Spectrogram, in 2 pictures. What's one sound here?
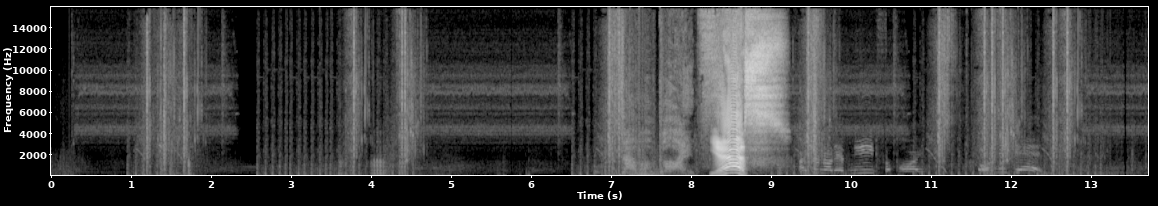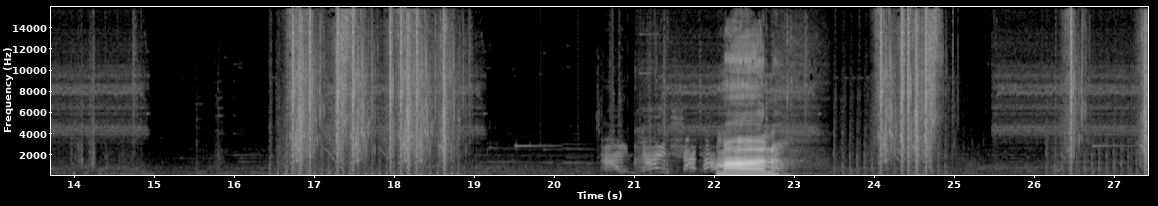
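Gunshots rattle in quick bursts.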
